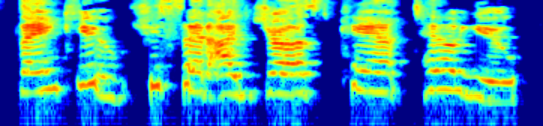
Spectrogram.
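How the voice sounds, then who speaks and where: Raised and projected, a woman's high, bright, sharp voice carries ordinary pitch variation. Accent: American. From Oklahoma. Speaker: author and former cafe owner. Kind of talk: casual interview, personal testimony.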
